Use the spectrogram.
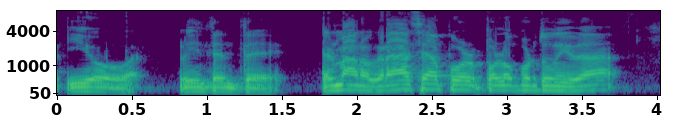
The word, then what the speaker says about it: Iovar: ¿Cómo que se pronuncia? Iobar.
